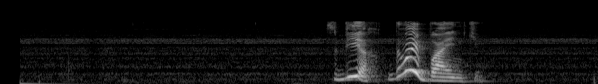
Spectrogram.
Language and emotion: Russian, positive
